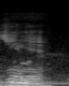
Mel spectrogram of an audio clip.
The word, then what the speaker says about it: Digne: O Lucas Digne, que tem o Digne, talvez, não sei como é a pronúncia em francês. – É mais Digne.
